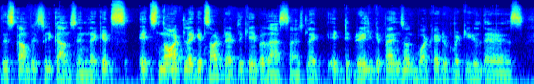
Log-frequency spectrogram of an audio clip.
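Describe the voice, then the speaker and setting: A man talking casually in a halting way, with frequent filler words as he explains his thoughts. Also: medium pitch, fairly even intonation. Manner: halting, filler-heavy, says "like" constantly. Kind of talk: casual discussion.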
